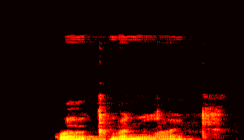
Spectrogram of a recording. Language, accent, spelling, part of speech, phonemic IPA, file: English, Southern England, workmanlike, adjective, /ˈwɜː(ɹ)kmənlaɪk/, LL-Q1860 (eng)-workmanlike.wav
- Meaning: 1. Resembling or characteristic of a workman 2. Done competently but without flair 3. Performed with the skill of an artisan or craftsman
